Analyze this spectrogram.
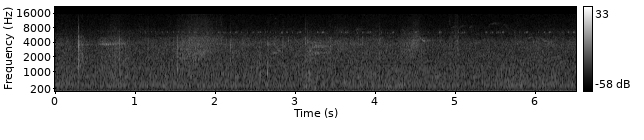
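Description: Soft, intermittent rustling of a thin plastic sheet being handled and unfolded, over quiet outdoor background with a faint, high, evenly pulsing sound underneath.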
